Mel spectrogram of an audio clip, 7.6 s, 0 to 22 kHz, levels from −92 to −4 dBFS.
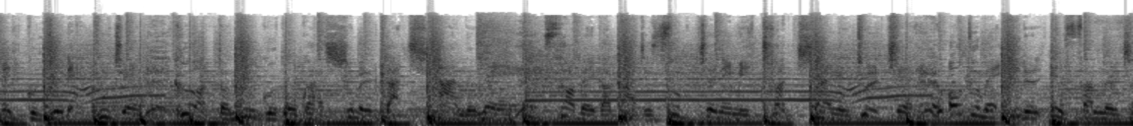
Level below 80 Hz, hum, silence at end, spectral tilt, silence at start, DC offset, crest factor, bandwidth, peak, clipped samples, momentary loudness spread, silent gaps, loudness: -14 dBFS; none; 0 s; -4.5 dB/octave; 0 s; under 0.1%; 10 dB; 15.5 kHz; 0 dBFS; 0.4%; 3 LU; none; -11 LUFS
